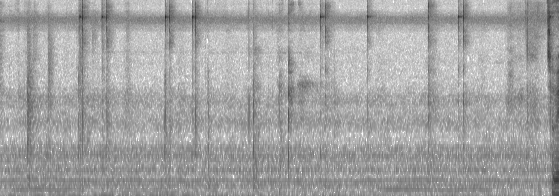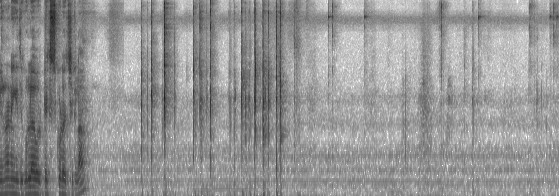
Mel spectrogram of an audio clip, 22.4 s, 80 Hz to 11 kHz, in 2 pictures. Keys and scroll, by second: 13.7-16.2 typing.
